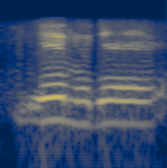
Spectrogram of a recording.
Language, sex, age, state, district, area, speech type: Urdu, male, 18-30, Uttar Pradesh, Muzaffarnagar, urban, conversation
